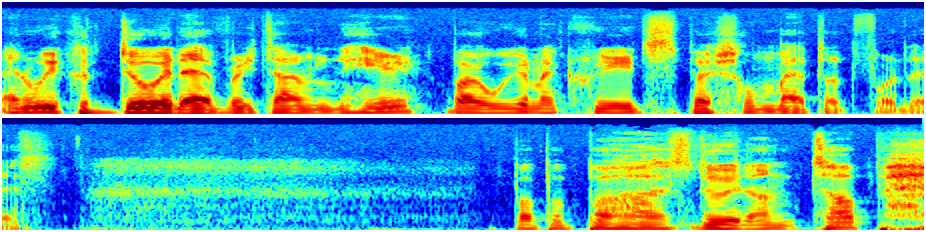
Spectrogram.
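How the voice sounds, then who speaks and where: A man with a non-native accent speaks at a fairly quick pace, yet with long, frequent pauses. His pitch is medium, with ordinary variation. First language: not English. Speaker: game development tutorial creator. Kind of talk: tutorial. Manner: casual, thinking aloud with fillers.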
